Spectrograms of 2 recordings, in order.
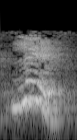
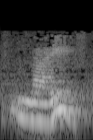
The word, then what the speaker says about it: live: word we pronounce it live when it is used as an adjective we pronounce it as life we are pronouncing it as life understand so don't you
